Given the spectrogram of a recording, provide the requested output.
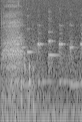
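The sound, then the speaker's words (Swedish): A mobile phone alarm ringtone plays a simple, repeating electronic melody of short, bright tones over a soft background hiss, fairly quiet, with no one talking. “Det här är min alarmsignal på morgonen.”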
